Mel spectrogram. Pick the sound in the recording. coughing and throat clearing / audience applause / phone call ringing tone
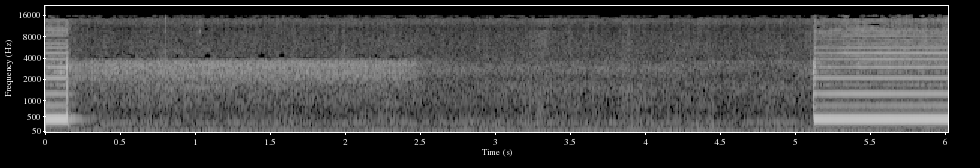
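phone call ringing tone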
